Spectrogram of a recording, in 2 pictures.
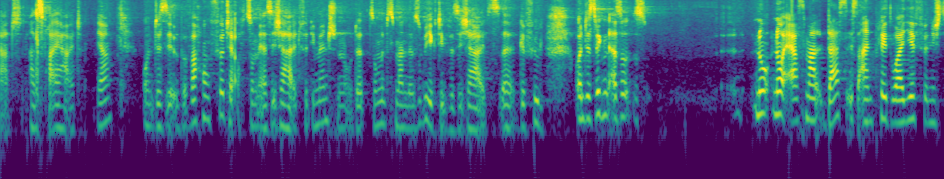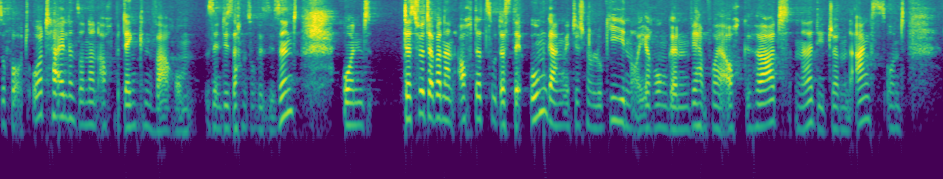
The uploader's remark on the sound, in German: live aus Berlin von der #futurework23, dem Festival zur Zukunft der Arbeit, ausgerichtet von BDA und Microsoft.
